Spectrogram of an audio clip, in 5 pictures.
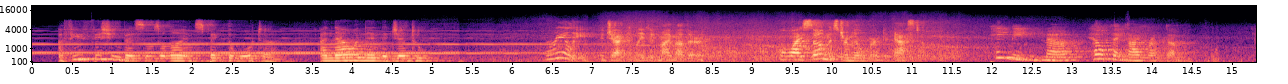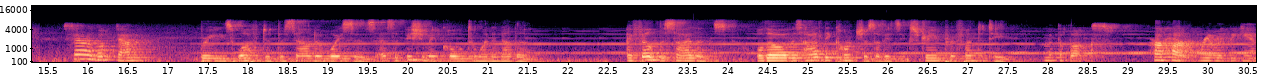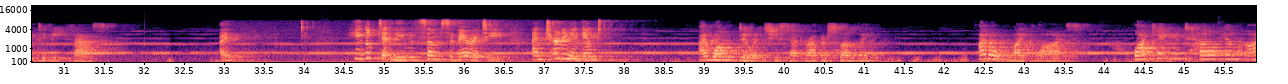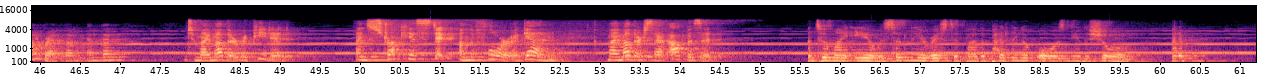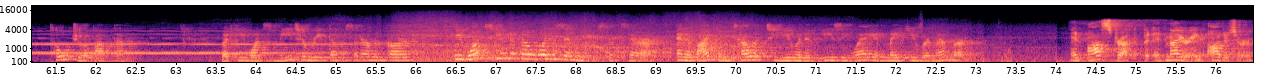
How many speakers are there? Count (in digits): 3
